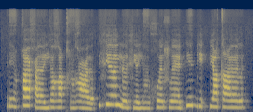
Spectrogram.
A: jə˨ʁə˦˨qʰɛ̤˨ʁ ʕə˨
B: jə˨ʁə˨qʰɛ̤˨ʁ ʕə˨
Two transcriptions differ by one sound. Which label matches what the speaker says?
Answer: B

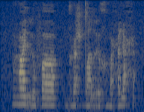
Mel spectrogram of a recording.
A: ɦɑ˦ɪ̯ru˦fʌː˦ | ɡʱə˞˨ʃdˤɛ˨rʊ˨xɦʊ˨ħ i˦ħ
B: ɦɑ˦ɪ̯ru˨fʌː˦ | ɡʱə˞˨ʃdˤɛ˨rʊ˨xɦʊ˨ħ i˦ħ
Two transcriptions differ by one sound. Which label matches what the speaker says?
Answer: B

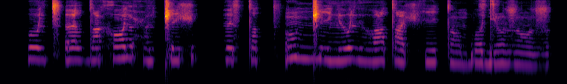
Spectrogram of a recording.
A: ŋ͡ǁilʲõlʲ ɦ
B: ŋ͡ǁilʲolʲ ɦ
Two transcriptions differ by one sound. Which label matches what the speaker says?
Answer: B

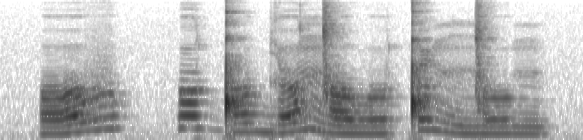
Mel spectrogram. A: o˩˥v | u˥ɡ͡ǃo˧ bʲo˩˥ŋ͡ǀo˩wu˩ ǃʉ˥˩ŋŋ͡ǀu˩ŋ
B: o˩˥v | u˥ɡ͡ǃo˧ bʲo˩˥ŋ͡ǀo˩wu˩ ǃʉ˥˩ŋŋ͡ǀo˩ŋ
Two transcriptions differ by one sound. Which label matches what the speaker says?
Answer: A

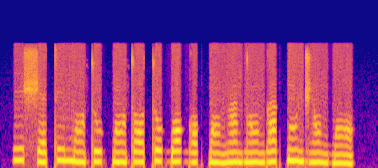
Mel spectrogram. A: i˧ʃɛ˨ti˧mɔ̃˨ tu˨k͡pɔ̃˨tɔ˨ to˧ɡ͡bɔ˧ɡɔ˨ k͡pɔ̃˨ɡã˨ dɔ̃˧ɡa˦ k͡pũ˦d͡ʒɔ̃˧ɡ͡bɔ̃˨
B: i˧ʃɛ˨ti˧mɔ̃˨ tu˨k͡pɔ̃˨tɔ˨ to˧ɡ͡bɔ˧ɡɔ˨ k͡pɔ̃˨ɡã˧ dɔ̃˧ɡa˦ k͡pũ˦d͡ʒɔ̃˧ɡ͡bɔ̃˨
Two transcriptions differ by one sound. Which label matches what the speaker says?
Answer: B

